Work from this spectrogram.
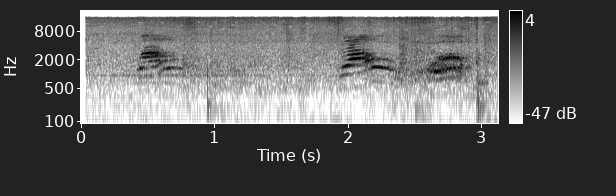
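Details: Domestic cat meowing among kittens: three drawn-out, tonal meows, each rising then falling, spaced about a second apart, with two soft thumps between them in a quiet indoor room.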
